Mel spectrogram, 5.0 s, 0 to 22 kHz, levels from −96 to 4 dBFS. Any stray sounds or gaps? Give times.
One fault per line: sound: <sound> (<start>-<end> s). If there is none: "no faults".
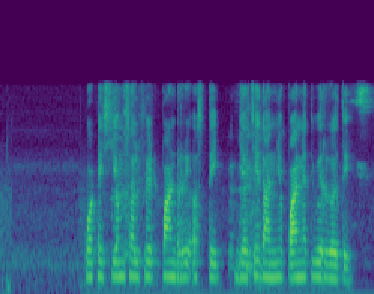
no faults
